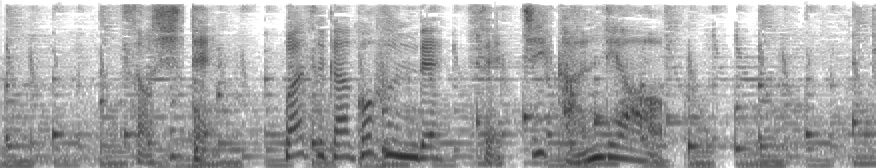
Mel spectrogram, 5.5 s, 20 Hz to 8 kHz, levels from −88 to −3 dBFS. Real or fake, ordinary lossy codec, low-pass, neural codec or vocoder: real; AAC, 32 kbps; 7.2 kHz; none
